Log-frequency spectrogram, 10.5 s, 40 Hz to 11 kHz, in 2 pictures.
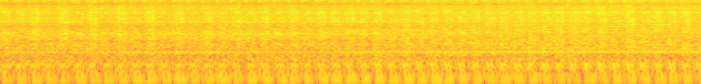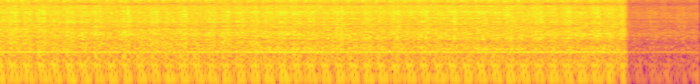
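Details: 2013 Maruti Alto 800 misfiring, barely drivable with AC on: uneven lumpy idle with a heavy thump about three times a second; dead first cylinder traced to a failing ignition coil.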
